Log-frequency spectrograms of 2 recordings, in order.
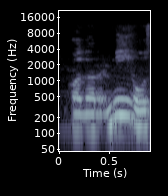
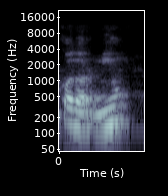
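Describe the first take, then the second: First: Codorniu said with stress on the i, as Codorníu. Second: Codorniu said with stress on the final u, as Codorniú. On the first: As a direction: put the weight on the i of Codorniu, not the u. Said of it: "sin el acento en la U ... sino en la I". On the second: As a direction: land the accent on the last syllable, Codorniu. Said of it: "nosotros lo pronunciamos Codorniu". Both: Shown as a demonstration.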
